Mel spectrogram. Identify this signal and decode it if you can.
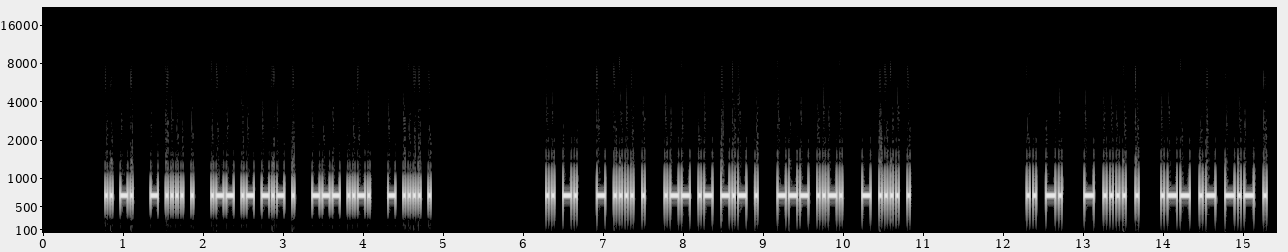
Morse code, heard as a keyed tone, about 29 wpm, 700 Hz. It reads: IN THE WAKE OF THE IN THE WAKE OF THE IN THE WAKE
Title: Speed-Racing - Sets of 5 Words 25wpm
